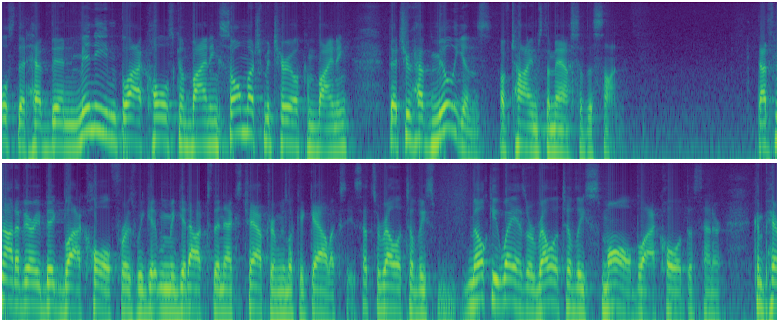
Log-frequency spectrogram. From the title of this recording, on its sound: Live Class Lecture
